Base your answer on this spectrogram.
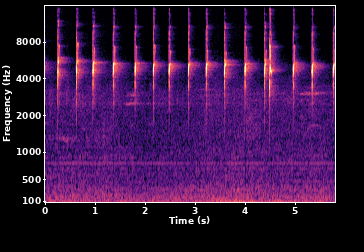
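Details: Squirrel giving a steady series of sharp, high, clicky chirps, about sixteen in six seconds, spaced roughly every 0.4 seconds with an even rhythm; a faint constant low hum runs underneath.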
